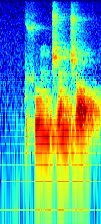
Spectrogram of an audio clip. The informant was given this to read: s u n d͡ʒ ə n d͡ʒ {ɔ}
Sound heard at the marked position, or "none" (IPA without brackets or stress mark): ɔ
